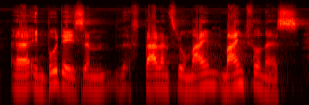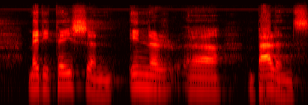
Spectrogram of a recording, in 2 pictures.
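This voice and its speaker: A man speaks at a very slow pace in a German accent. His pitch is fairly high and his intonation fairly even. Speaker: ethics professor. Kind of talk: lecture. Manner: halting, many fillers.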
